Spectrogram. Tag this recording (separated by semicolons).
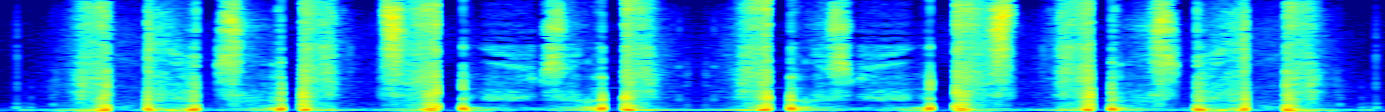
beat; beatbox; percussion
